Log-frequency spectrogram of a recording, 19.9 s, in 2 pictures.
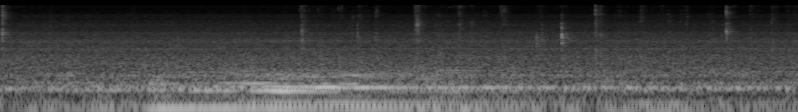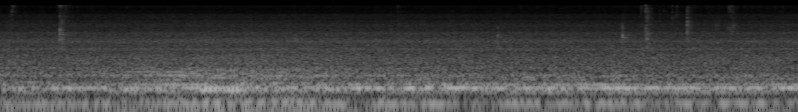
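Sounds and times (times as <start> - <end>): steady low hum: 0.0 - 19.9
person chewing food: 3.6 - 11.2, 17.7 - 19.9
wet mouth clicks and crackles: 3.7 - 11.0, 17.7 - 19.4.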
